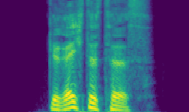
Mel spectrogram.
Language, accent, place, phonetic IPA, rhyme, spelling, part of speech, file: German, Germany, Berlin, [ɡəˈʁɛçtəstəs], -ɛçtəstəs, gerechtestes, adjective, De-gerechtestes.ogg
- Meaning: strong/mixed nominative/accusative neuter singular superlative degree of gerecht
